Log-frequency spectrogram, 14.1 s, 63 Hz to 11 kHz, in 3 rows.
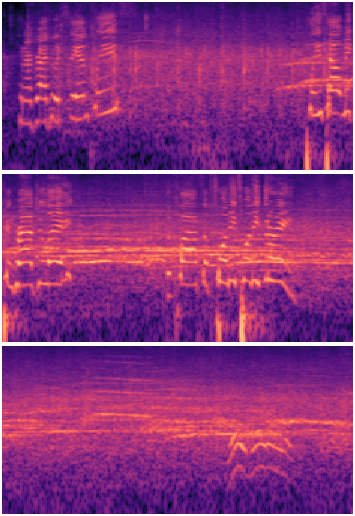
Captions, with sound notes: Can our graduate stand, please. Please help me congratulate the class of 2023. [APPLAUDING] [CHEERING]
